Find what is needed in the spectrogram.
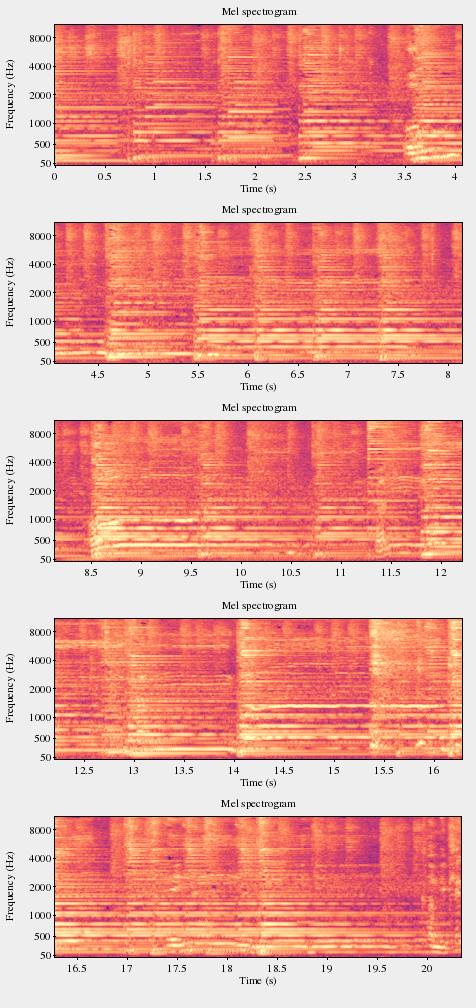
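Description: A man singing a song while strumming chords on an acoustic guitar.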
